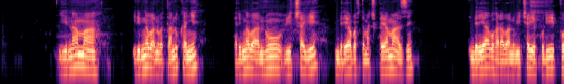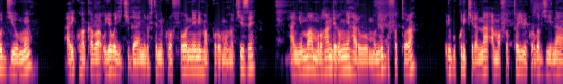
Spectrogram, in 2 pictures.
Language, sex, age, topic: Kinyarwanda, male, 25-35, government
